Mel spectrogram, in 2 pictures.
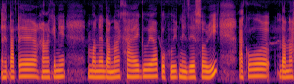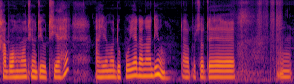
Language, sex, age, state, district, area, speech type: Assamese, female, 30-45, Assam, Charaideo, rural, spontaneous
